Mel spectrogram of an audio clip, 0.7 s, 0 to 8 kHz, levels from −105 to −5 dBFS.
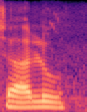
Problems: none marked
